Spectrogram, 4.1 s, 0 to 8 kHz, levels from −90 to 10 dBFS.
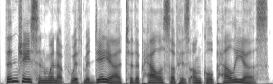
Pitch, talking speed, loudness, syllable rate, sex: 185 Hz, 190 wpm, -16 LUFS, 5.0 syllables/s, female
